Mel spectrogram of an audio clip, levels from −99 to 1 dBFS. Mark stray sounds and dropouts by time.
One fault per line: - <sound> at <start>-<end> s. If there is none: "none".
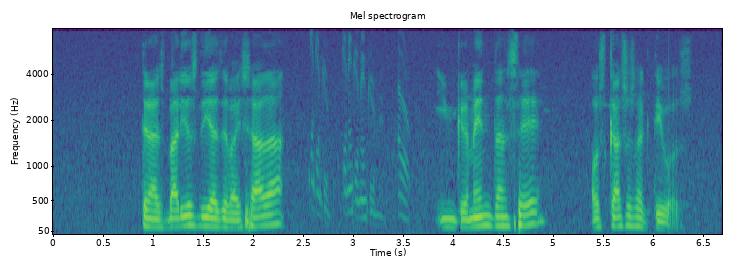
- chirp at 2.6-3.6 s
